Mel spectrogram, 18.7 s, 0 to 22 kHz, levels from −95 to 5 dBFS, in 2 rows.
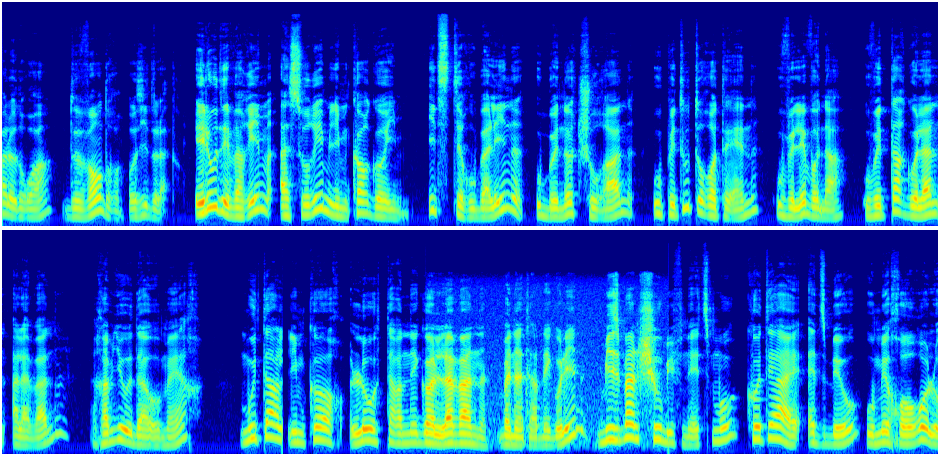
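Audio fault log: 13.59–16.02 s, input switched to a poorer device: the speech abruptly narrows, with nothing above 10.9 kHz, a level shift of a few dB and a new noise floor around 30 dB down, with no gap at either switch, likely from the input changing devices. On a spectrogram the top band cuts off flat; the waveform steps in height.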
